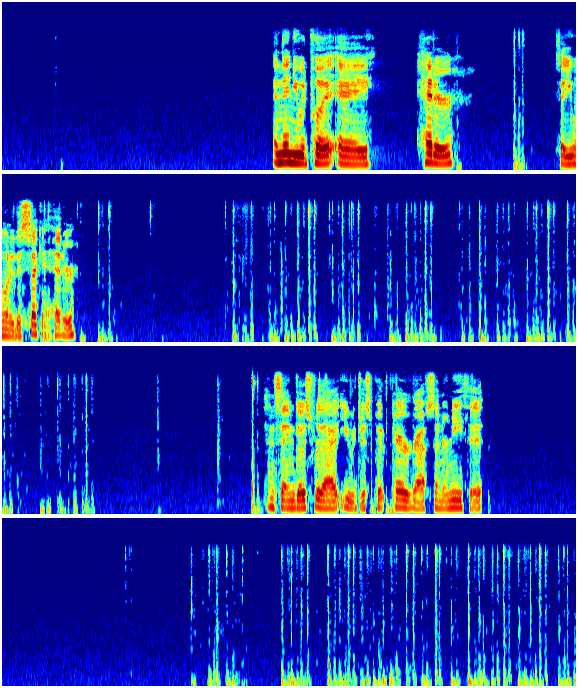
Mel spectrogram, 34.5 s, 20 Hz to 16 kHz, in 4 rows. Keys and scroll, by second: 13.1 space, 13.8 space, 14.9 space, 16.7 space, 30.2 space, 30.9 space, 31.8 space, 32.2 space, 33.2 space, 33.8 space.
